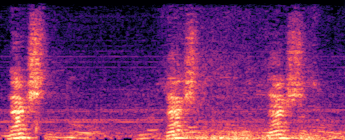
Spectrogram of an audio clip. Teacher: National on the other hand if we omit the second schwar going straight from n to L keeping our tongue tip in place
